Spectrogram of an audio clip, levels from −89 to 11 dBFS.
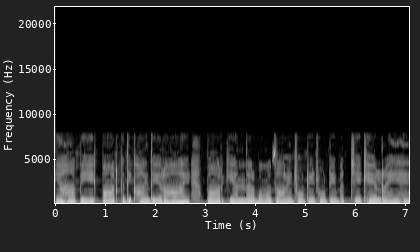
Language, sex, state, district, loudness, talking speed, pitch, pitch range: Hindi, female, Delhi, New Delhi, -19 LUFS, 160 wpm, 240 Hz, 240-245 Hz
